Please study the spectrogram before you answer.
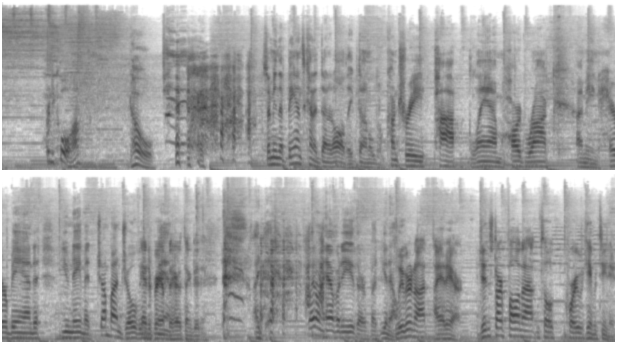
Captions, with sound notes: - Pretty cool, huh? - No. [laughter] - So I mean, the band's kinda done it all. They've done a little country, pop, glam, hard rock, I mean, hair band, you name it. Jon Bon Jovi-- - Had to bring up the hair thing, didn't you? - [laughs] I did. I don't have any either, but, you know-- - Believe it or not, I had hair. It didn't start falling out until Corey became a teenager.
